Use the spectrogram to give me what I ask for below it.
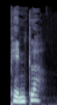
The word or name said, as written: Pendler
